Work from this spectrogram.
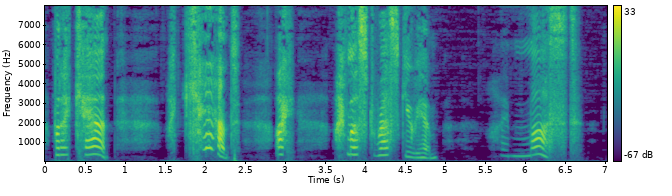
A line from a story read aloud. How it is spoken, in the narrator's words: Her feelings seemed to overcome her, and wildly, desperately, she added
